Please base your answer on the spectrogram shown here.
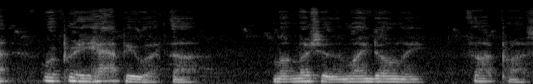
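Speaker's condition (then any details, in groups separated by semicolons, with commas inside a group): Parkinson's disease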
